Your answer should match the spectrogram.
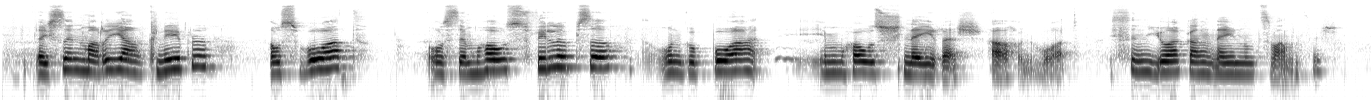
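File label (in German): vorstellung, O-Ton Hunsrück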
